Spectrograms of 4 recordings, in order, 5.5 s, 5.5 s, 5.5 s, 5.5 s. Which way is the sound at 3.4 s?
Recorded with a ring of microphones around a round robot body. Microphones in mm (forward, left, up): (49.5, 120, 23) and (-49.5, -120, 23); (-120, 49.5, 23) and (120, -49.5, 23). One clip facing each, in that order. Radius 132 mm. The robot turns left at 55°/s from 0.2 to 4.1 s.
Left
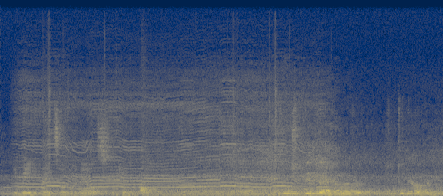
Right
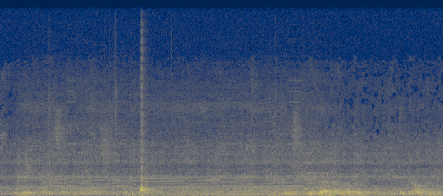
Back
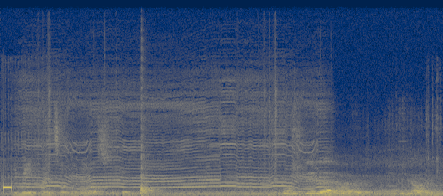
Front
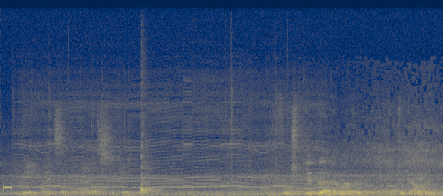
50° left.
